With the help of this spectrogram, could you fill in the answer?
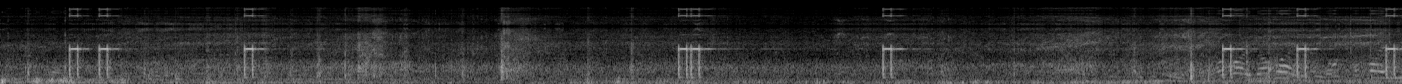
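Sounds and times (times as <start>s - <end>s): low outdoor background noise: 0.0s - 14.0s
short electronic beeps: 0.7s - 1.3s, 2.4s - 2.8s, 6.8s - 7.4s, 8.8s - 9.2s, 12.2s - 13.2s.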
